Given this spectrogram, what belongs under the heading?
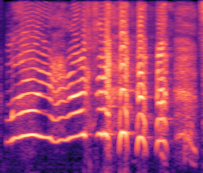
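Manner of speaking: very high, loud, drawn-out shriek with laughter; mock panicked scream. Sister hearing of the accident, hammed-up panicked shout. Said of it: "So she starts panicking".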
